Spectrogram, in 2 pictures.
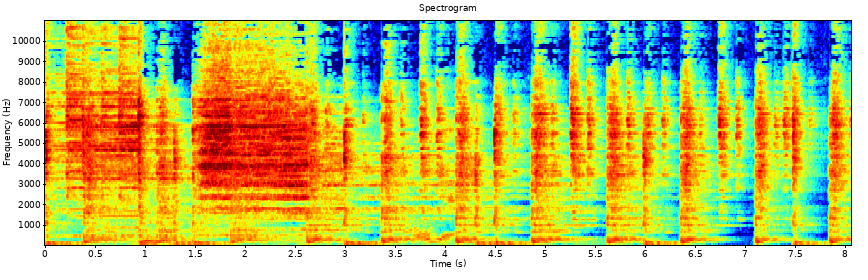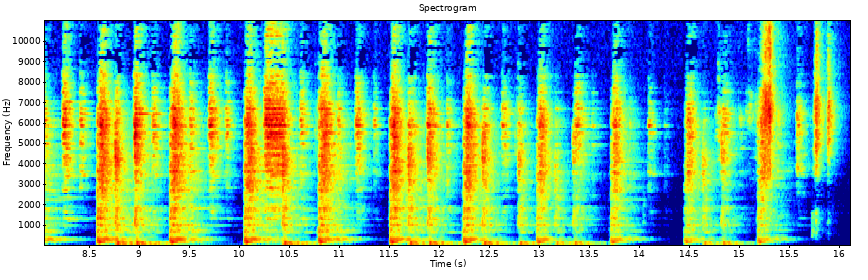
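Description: Drum-kit track, kick and snare about two hits a second with a cymbal crash about two seconds in, played through a home-built clone of the RCA BA-6A valve compressor. The compressor is slammed into heavy gain reduction.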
